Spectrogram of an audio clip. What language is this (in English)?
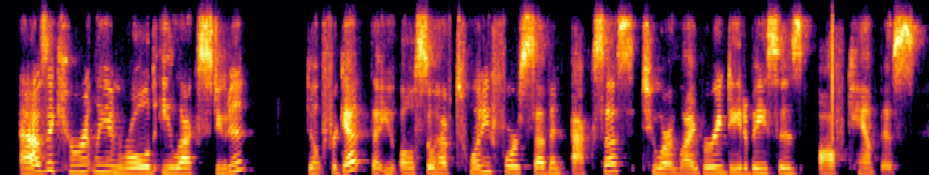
English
